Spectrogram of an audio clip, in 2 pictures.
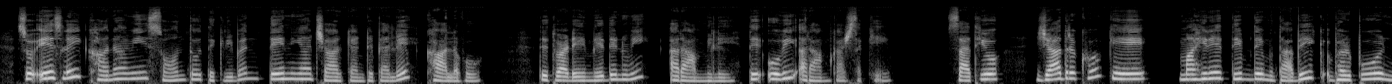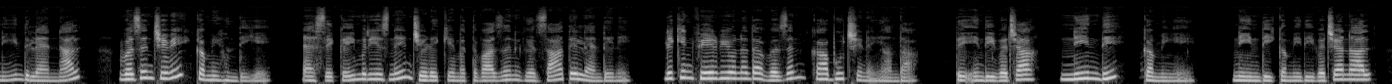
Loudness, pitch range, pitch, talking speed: -19 LUFS, 180-255 Hz, 220 Hz, 170 wpm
